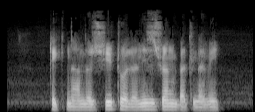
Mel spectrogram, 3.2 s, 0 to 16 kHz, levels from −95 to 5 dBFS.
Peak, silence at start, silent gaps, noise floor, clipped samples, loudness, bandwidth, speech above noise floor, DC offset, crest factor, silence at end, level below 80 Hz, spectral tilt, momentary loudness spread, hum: -2 dBFS; 0.65 s; none; -56 dBFS; under 0.1%; -19 LUFS; 10.5 kHz; 37 dB; under 0.1%; 18 dB; 0.45 s; -50 dBFS; -5 dB/octave; 7 LU; none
